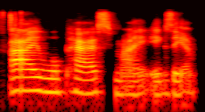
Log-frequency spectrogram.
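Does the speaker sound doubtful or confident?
confident. It is said with strong conviction.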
